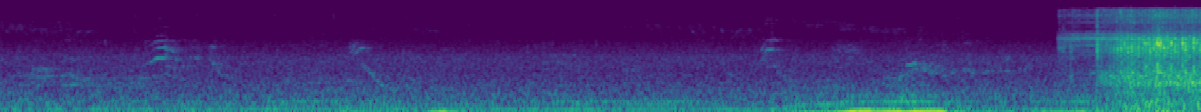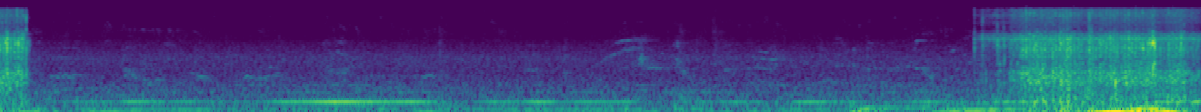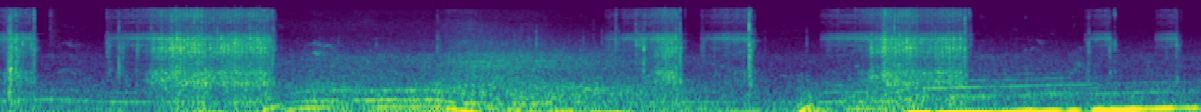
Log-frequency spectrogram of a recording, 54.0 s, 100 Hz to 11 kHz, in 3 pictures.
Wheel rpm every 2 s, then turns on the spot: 0, 0, 0, 0, 0, 0, 0, 0, 10, 0, 0, 0, 0, 0, 0, 0, 10, 20, 10, 20, 0, 0, 0, 0, 10, 0, 0.
16-18 34-36 38-40 48-50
